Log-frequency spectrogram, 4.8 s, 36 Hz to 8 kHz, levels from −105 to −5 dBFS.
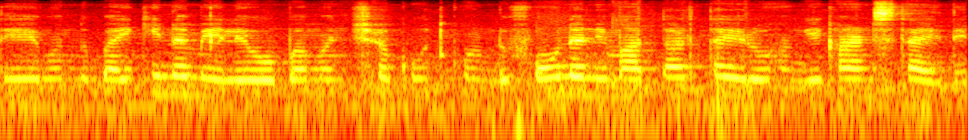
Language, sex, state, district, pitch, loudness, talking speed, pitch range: Kannada, female, Karnataka, Dakshina Kannada, 190 Hz, -22 LUFS, 185 wpm, 185-200 Hz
